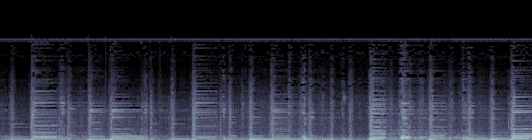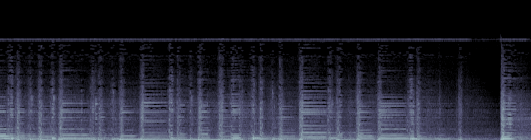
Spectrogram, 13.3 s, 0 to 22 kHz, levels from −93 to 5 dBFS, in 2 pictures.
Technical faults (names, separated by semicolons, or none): none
